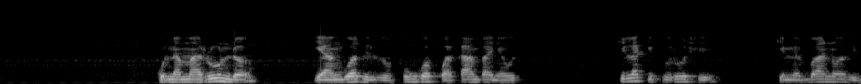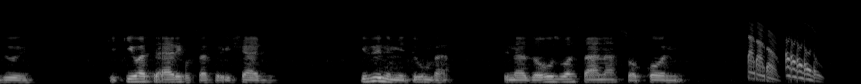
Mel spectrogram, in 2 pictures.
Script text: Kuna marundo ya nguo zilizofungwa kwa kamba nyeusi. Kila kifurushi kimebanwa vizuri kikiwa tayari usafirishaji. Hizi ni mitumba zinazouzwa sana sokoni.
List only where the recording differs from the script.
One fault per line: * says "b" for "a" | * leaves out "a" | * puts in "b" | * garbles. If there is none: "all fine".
all fine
